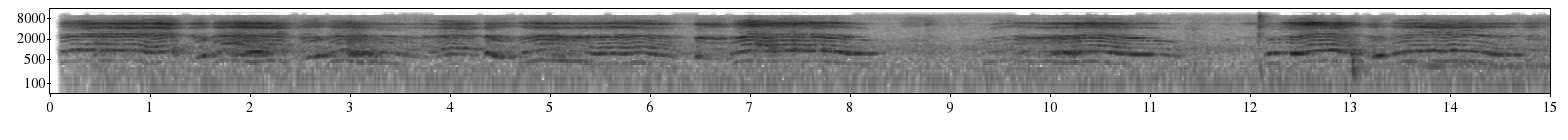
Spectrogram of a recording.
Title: Drexel listening to baby cry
